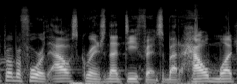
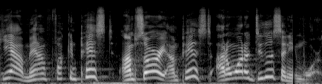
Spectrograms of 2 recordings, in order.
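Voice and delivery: pitched-up venting, hammed-up frustration; mock pissed-off rant; 9 semitones higher than usual. Imagining himself as the quarterback, hammed-up angry venting. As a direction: play the fed-up star who can't take it anymore. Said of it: "I would be like".

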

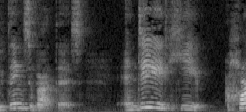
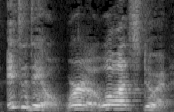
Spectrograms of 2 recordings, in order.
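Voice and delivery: louder, eager deal-closing voice; eager acceptance; 2 semitones higher, 7 dB louder than usual. Acted. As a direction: snap up the offer, much louder.

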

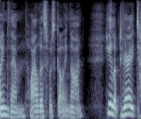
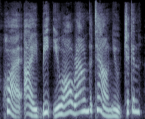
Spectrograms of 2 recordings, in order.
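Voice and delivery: high, indignant lion retort; angry; 5 semitones higher, 3 dB louder than usual. A narrator's reading. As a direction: flare up angrily, pitch climbing. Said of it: "the lion replied angrily".

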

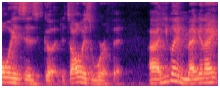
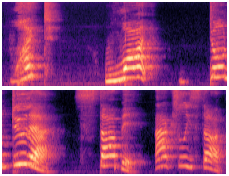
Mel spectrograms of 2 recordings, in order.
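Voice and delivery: high, loud, disbelieving yell at the screen; exasperated yelling; 12 semitones higher, 6 dB louder, much slower than usual. Real, not acted. Streamer yelling at the opponent's plays, high and loud. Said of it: "I was yelling".

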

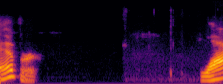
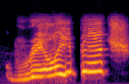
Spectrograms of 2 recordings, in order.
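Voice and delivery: sharply rising, much higher "Really, bitch?"; incredulous; 11 semitones higher, much slower than usual. Real, not acted. Ranting at the lying doctor, incredulous and scornful. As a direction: pitch it way up in scornful disbelief.

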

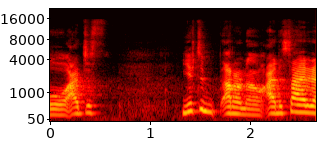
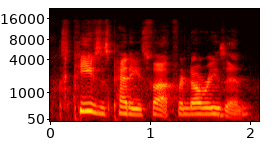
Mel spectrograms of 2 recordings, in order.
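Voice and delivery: plain reading voice

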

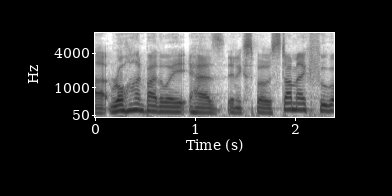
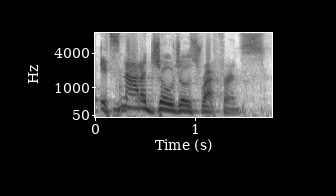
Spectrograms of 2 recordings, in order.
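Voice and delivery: a lightly put-on, higher defensive cosplayer; mock cosplayer reply; 5 semitones higher than usual. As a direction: brush off the fans in a silly voice. Imagined cosplayer answering fans.

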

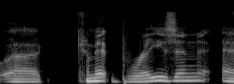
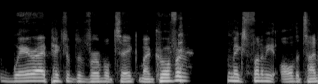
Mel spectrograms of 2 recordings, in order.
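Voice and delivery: ordinary delivery

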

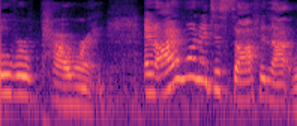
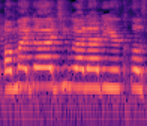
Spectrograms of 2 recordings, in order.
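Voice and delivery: excited; 6 semitones higher, 3 dB louder than usual. Retold or imitated. Applauding him excitedly.

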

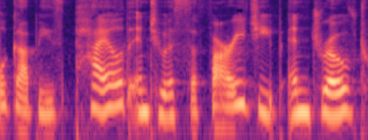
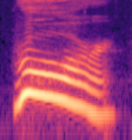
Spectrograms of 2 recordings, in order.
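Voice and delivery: big, drawn-out acted roar, higher and louder; loud lion roar; 4 semitones higher, 10 dB louder than usual. A narrator's reading. Lion dad jumping out at the cat burglar, loud roar. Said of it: "The lion roared so loudly".

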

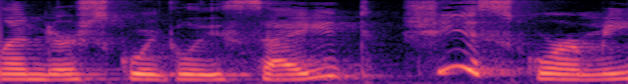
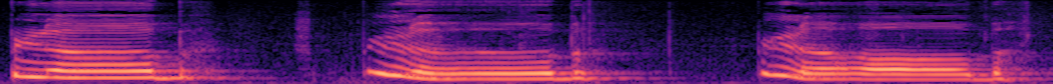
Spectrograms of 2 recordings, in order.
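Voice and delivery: louder sulky singsong with booming blubs; loud gloomy fish refrain; 7 dB louder, slower than usual. Acted. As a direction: belt the mopey refrain.

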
